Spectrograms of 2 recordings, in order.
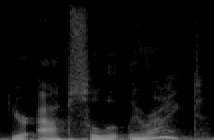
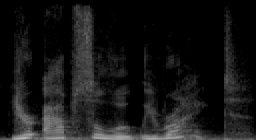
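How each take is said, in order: First: Quiet, tentative agreement with a rising end; soft concession. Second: "absolutely right" said fuller and higher, rising at the end; emphatic agreement. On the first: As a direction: concede it softly, as if taking it in. Acted reply, first softer take. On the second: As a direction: lift and stretch "right" in full voice. Acted reply, repeated more firmly. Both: Acted.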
